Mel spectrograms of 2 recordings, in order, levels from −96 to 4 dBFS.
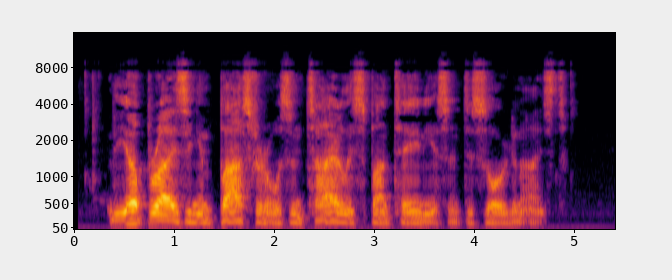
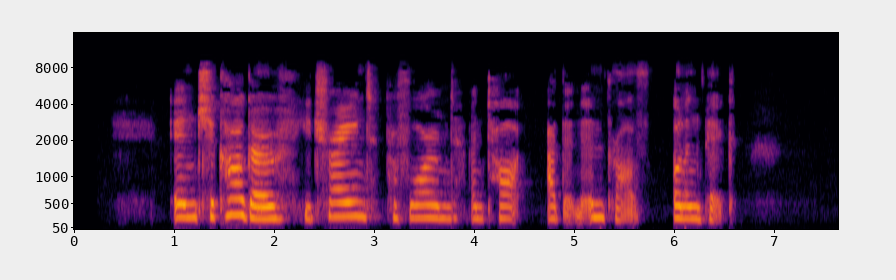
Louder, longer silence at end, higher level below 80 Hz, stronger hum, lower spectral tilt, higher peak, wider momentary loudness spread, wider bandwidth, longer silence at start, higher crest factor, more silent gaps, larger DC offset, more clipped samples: first, -21 LUFS vs -27 LUFS; second, 0.5 s vs 1.05 s; first, -58 dBFS vs -78 dBFS; neither; about the same, -4 dB/octave vs -3.5 dB/octave; first, -2 dBFS vs -10 dBFS; first, 16 LU vs 13 LU; about the same, 9.4 kHz vs 9 kHz; second, 0.35 s vs 1 s; about the same, 18 dB vs 20 dB; neither; neither; neither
